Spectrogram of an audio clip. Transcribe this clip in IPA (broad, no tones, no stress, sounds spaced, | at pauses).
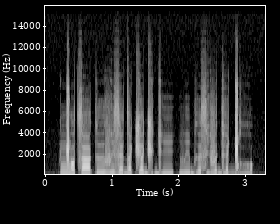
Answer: ŋ͡ǁ ɔ t͡s aː k ɨː v i z ɛ d a t͡ʃ ɐ d͡ʒ i̤ ɡʱ i | β iː bʱ ɘː s i̤ v ɛ ɡʱ ɛ ɡ͡ǁ ɔ̤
